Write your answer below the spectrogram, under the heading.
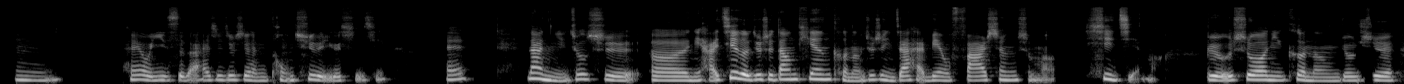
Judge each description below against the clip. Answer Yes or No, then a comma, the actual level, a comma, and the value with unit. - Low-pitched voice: No, high, 200 Hz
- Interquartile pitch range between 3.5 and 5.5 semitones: No, average, 2.8 semitones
